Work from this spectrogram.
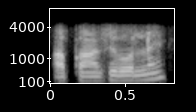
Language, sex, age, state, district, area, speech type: Urdu, male, 18-30, Uttar Pradesh, Shahjahanpur, rural, conversation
